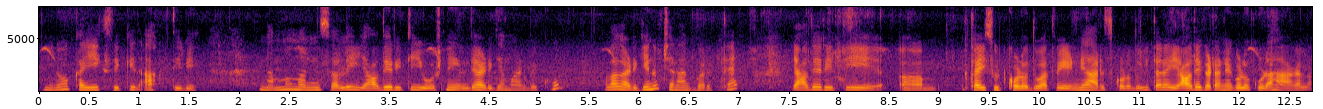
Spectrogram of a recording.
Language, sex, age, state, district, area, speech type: Kannada, female, 18-30, Karnataka, Chikkamagaluru, rural, spontaneous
